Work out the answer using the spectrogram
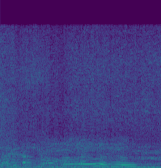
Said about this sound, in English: Was he spraying something on us?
